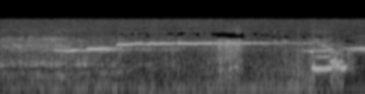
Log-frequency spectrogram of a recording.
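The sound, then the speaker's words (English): A kettle heating water for instant coffee whistles with a steady, high-pitched tone that holds for a few seconds, then warbles and wavers in pitch before rising briefly louder near the end. “Lucky I left the kettle out.”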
